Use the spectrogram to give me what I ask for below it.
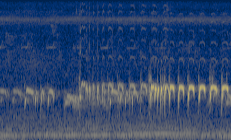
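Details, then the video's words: Zebra dove song used to encourage caged doves to sing: gentle cooing first, then rapid bouncing coo notes that grow louder and more clipped toward the end, in an even, quick rhythm. "Perkutut Lokal BIKIN GEGER - Suaranya mengundang BUNYI"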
